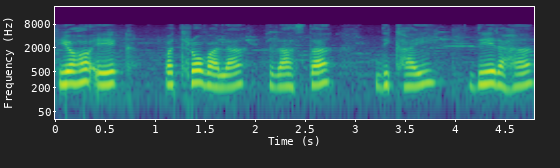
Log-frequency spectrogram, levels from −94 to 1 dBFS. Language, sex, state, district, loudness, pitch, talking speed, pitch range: Hindi, female, Himachal Pradesh, Shimla, -16 LUFS, 240 Hz, 100 wpm, 220-255 Hz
